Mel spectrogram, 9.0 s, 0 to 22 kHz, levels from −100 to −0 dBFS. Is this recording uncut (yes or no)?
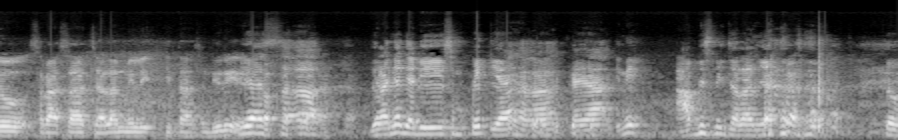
yes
